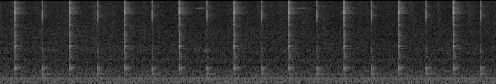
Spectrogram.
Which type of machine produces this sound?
valve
